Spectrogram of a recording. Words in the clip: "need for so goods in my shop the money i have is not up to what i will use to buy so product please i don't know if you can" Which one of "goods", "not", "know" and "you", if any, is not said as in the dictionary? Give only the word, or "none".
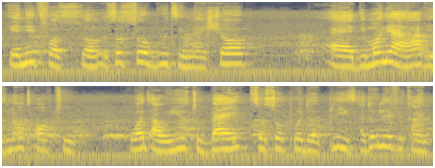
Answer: goods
